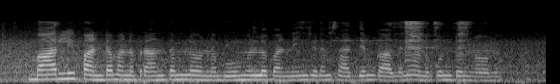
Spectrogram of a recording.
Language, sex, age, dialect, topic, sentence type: Telugu, female, 25-30, Central/Coastal, agriculture, statement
